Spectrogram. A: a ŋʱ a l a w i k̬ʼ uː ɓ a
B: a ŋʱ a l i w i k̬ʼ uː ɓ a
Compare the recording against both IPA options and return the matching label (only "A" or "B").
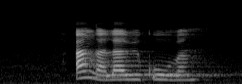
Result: A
